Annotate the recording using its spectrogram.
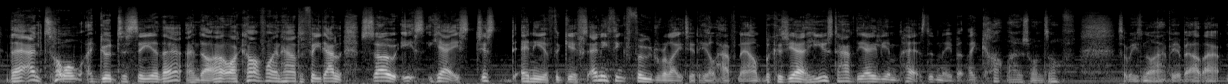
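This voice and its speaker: A man's voice: medium pitch, very animated, brisk, faint music behind. A man with an Essex accent hosting a livestream, chatting casually and answering viewers in a rambling, conversational way. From Essex, England. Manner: rambling, conversational, often ends phrases with "there". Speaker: livestream host. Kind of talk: casual live commentary, answering chat.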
